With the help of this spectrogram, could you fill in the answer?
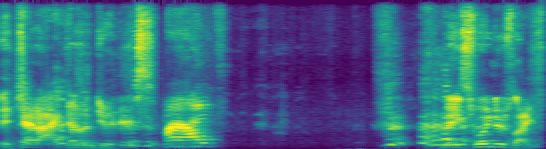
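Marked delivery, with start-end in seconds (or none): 1.2-1.7 high, loud saber swish; imitated lightsaber. Guessing how Darth Maul was cut, imitated lightsaber noise. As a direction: mouth a quick saber swing.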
